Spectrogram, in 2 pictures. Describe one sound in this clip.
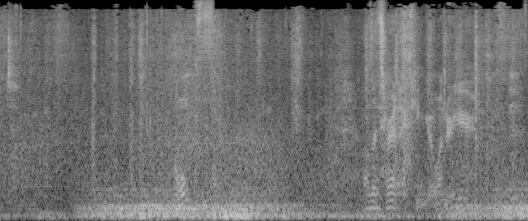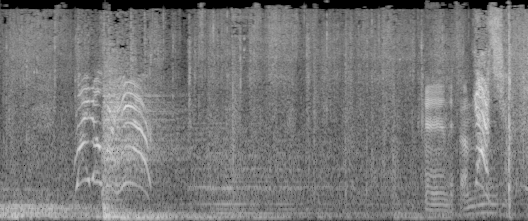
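Clothing rustles as a game character crawls through undergrowth.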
